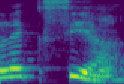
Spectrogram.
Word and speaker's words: Alexia: Is that how you pronounce it? Alexia? Yeah, Alexia, yeah.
